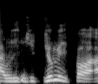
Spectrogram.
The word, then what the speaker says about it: Umicore: Ja, Umicore.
